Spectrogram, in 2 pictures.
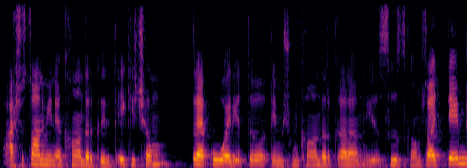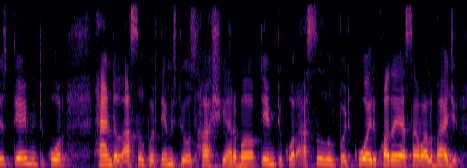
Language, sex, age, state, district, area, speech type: Kashmiri, female, 18-30, Jammu and Kashmir, Ganderbal, rural, spontaneous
